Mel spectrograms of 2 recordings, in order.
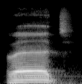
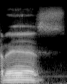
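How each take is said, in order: First: The final consonant is a voiced z sound. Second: The final consonant is a voiceless s sound. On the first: The speaker calls it right. "इस एस का pronunciation यहाँ पर जा है" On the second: The speaker calls it wrong. "Not रेस। ऐसा नहीं पढ़ा जाता"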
